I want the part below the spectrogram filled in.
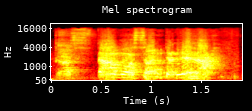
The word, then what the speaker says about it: Santaolalla: Gustavo Santaolalla!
